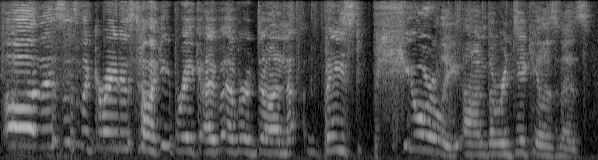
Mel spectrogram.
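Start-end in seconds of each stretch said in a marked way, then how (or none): 0.1-3.6 giddy. Real, not acted. Streamer still giddy after the pull.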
